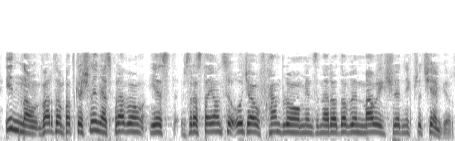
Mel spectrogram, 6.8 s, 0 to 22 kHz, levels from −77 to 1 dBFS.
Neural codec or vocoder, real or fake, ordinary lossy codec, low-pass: none; real; MP3, 32 kbps; 5.4 kHz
